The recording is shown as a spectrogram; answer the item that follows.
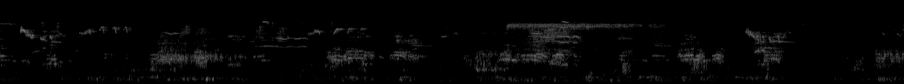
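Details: Greylag geese, a large wintering flock arriving at a lagoon in Doñana National Park, Spain, early morning; busy clamour of overlapping honks from many birds, with a long high hiss and chirps mid-way.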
